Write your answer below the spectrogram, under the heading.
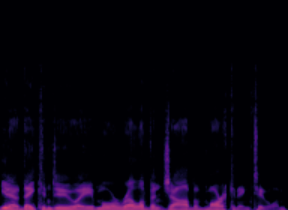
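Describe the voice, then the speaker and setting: On a very clean recording with a silent background, a man with an American accent uses a normal speaking voice at a fairly high pitch and a moderate pace. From North Carolina. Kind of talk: interview.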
